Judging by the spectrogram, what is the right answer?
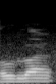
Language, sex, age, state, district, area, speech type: Assamese, male, 45-60, Assam, Lakhimpur, rural, spontaneous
